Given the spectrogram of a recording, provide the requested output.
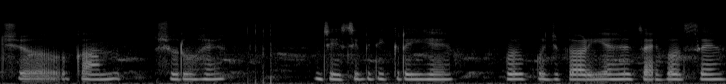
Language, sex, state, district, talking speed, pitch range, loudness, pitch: Hindi, female, Chhattisgarh, Bilaspur, 105 wpm, 235-245 Hz, -38 LUFS, 240 Hz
